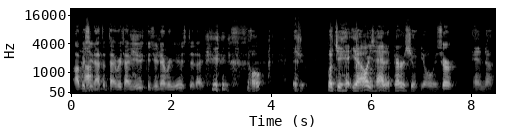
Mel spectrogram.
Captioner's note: laughter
